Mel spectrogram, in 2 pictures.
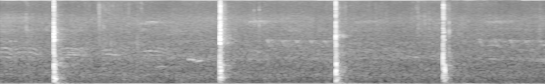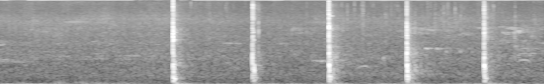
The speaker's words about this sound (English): patiently, taking turns with the axe, the women make cuts in the trunk until they find the honeycomb.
